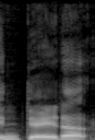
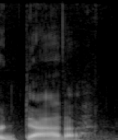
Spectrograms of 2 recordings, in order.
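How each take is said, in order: First: DATA said as DAY-tuh; data, first vowel as in "day"; long-A data. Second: DATA said as DAT-uh, open A; data, first vowel as an open "ah"; short-A data. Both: Shown as a demonstration. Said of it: "I always say it differently".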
